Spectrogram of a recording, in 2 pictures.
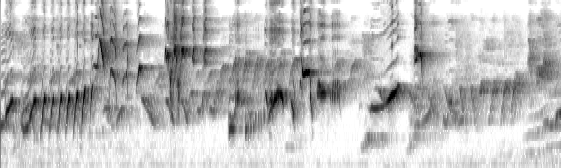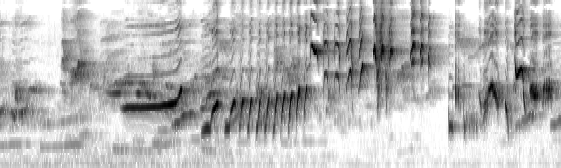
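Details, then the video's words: White-rumped shama training song for morning and evening, fast stuttering trills and varied chattering phrases, with bursts of rapidly repeated notes at the start and end. "Pancingan dan Masteran Pagi dan Sore Hari Murai Pendiam Langsung Ikut Bongkar Isian | shama bird"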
